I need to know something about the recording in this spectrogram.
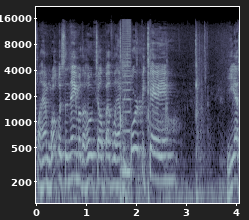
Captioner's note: buzzer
